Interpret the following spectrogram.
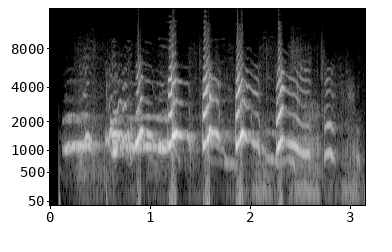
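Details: West Siberian Laika puppies, a 37-day-old litter on their first day outside in a puppy pen during nice weather; a burst of high, wavering yelps and whines, about eight sharp harmonic cries in quick succession.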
